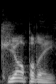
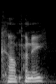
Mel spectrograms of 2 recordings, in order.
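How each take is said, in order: First: It is said in an exaggerated radio announcer voice. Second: It is said in an ordinary speaking voice. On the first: "You say it as company. That common pronunciation" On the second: "You don't say the word company"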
